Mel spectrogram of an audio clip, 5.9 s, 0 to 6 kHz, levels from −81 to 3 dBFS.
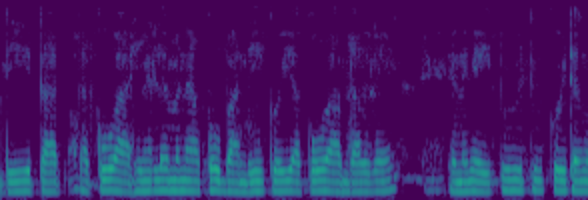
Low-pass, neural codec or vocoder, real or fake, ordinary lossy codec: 5.4 kHz; codec, 16 kHz, 4.8 kbps, FACodec; fake; none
